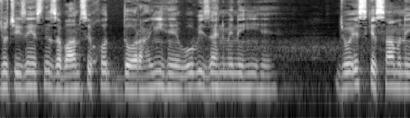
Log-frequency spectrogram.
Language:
Urdu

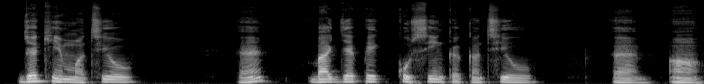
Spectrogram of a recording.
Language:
Yoruba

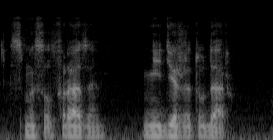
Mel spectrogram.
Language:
Russian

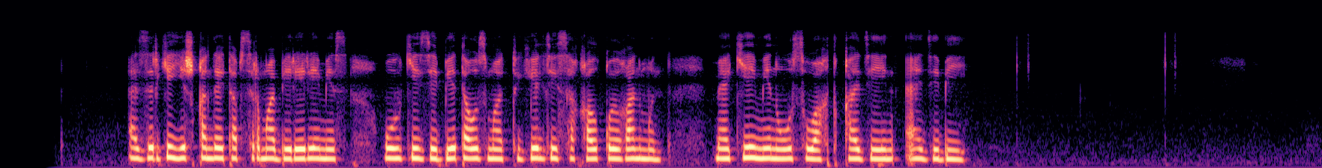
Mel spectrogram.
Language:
Kazakh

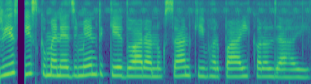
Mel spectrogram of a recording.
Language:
Magahi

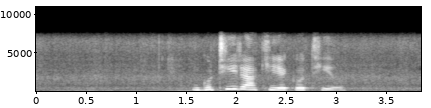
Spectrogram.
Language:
Nepali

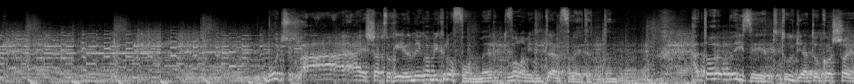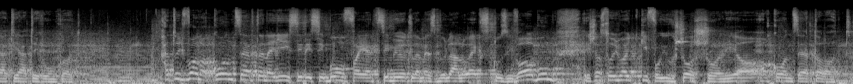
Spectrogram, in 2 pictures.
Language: Hungarian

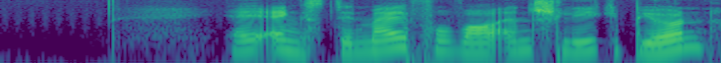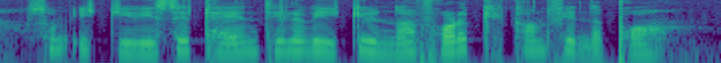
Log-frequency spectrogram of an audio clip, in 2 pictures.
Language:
Norwegian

